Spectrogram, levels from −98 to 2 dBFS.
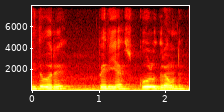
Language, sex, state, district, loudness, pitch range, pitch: Tamil, male, Tamil Nadu, Namakkal, -14 LUFS, 170-175 Hz, 170 Hz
